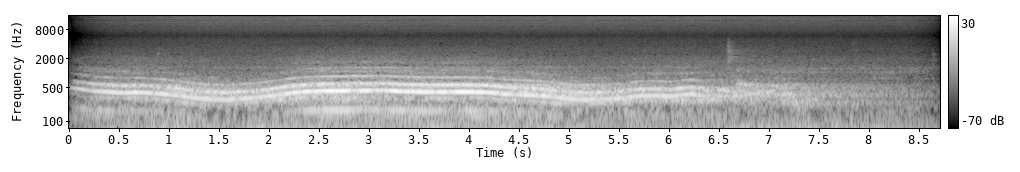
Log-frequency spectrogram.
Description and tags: strange wind
ghost, horror, horror-effects, horror-fx, terrifying, terror, thrill, wind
